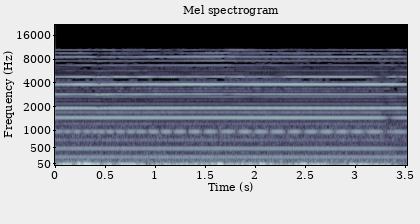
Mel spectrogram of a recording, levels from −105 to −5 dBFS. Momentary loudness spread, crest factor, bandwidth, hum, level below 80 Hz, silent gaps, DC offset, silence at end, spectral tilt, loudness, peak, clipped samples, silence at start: 2 LU; 14 dB; 11 kHz; none; -36 dBFS; none; under 0.1%; 0 s; -0.5 dB/octave; -28 LUFS; -14 dBFS; under 0.1%; 0 s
